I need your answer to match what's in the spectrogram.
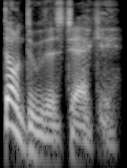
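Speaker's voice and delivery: imitating Heavenly. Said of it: "and Heavenly is like".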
